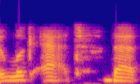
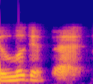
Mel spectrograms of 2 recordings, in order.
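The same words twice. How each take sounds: First: "Look at that" with a full AT; separate words. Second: "Look at that" as LOOK-it that; Michigander pronunciation. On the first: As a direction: give "at" its open a in Look at that. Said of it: "they don't say". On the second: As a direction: shrink "at" to it in Look at that. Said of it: "They say". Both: Shown as a demonstration.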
